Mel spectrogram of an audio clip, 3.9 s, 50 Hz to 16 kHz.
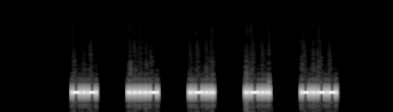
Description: Morse code, heard as a keyed tone, about 46 wpm, spaced as for 21 wpm, 690 Hz. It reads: K4LLY
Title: USA Call Signs - 5 Characters - 4x Character Spacing - 45wpm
